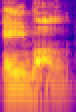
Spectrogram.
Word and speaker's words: able: Will বি এবল টু বা এইখানে এবল এর উচ্চারণটা কিন্তু আসলে স্ট্যান্ডার্ড উচ্চারণ হচ্ছে এই বল।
